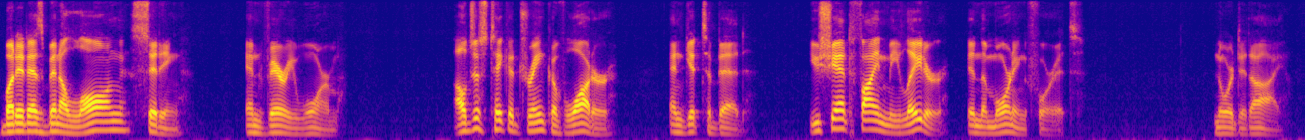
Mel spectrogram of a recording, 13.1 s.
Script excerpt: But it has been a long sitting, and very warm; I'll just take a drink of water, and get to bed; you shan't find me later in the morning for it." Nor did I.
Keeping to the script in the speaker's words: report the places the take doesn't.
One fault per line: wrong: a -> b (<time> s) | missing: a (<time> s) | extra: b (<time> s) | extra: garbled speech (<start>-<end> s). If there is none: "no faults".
no faults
